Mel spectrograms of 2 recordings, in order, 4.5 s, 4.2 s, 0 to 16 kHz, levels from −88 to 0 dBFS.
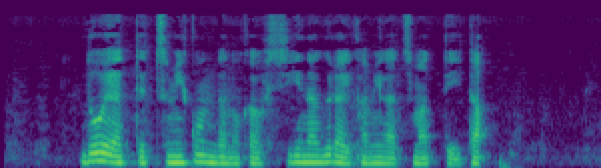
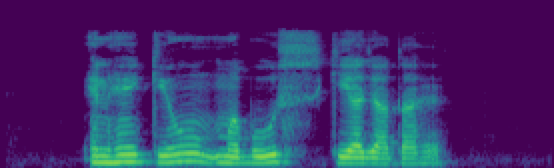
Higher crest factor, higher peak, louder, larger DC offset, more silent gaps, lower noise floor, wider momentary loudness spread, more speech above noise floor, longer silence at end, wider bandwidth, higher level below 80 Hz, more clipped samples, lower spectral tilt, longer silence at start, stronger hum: about the same, 18 dB vs 16 dB; about the same, -8 dBFS vs -8 dBFS; about the same, -25 LUFS vs -23 LUFS; neither; neither; second, -62 dBFS vs -75 dBFS; second, 9 LU vs 14 LU; second, 38 dB vs 53 dB; second, 0.7 s vs 0.9 s; first, 11.5 kHz vs 8.2 kHz; about the same, -58 dBFS vs -62 dBFS; neither; second, -6 dB/octave vs -7.5 dB/octave; about the same, 0.6 s vs 0.65 s; neither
